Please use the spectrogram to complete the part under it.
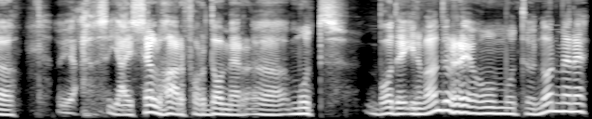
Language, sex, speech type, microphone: Norwegian, male, spontaneous, Shure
